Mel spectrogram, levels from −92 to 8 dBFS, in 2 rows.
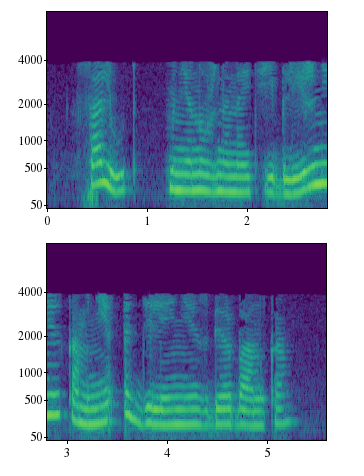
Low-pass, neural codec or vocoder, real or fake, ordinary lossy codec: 7.2 kHz; none; real; AAC, 16 kbps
